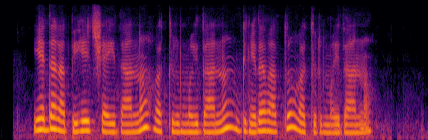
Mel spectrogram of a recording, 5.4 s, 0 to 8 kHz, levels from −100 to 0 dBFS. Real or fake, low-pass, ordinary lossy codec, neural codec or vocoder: fake; 7.2 kHz; none; codec, 16 kHz, 4.8 kbps, FACodec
